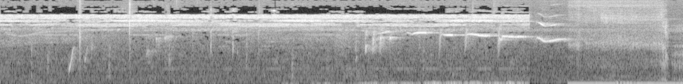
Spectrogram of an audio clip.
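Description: Insects trilling steadily at a high pitch, with a few short whistled bird calls and a falling whistle in the second half; the insect sound cuts off suddenly about five seconds in, leaving a quieter background.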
